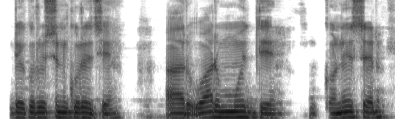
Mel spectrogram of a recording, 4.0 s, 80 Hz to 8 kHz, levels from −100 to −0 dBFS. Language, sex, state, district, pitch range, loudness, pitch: Bengali, male, West Bengal, Malda, 115-135 Hz, -16 LUFS, 125 Hz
